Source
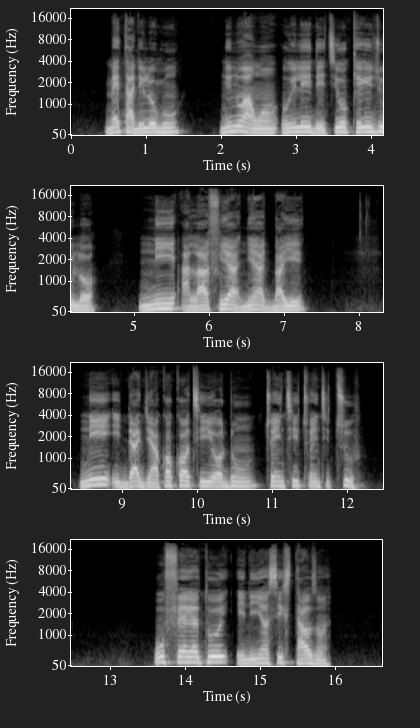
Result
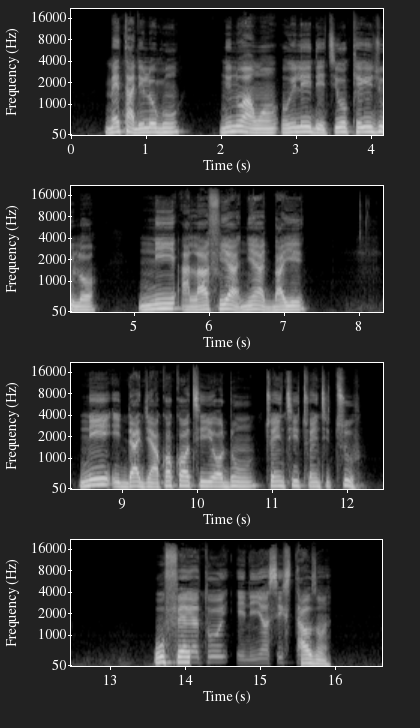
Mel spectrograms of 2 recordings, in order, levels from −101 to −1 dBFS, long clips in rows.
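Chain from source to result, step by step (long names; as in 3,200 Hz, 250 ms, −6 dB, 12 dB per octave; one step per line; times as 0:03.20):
0:03.07–0:04.09: high-shelf EQ 6,500 Hz −6.5 dB
0:14.05–0:15.54: high-pass filter 1,100 Hz 12 dB per octave
level −3 dB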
